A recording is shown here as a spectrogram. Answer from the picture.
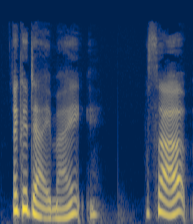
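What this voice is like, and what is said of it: Poor put-on London British accent. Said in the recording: “How would you say what's up with a London British accent? ... It's wonderfully terrible.”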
